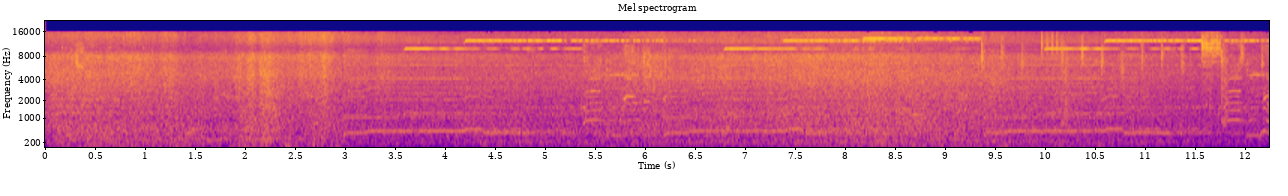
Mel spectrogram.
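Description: Sea waves surging and breaking over rocks, a steady rush of surf. From about three seconds in, a quiet melody of background music plays over it.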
